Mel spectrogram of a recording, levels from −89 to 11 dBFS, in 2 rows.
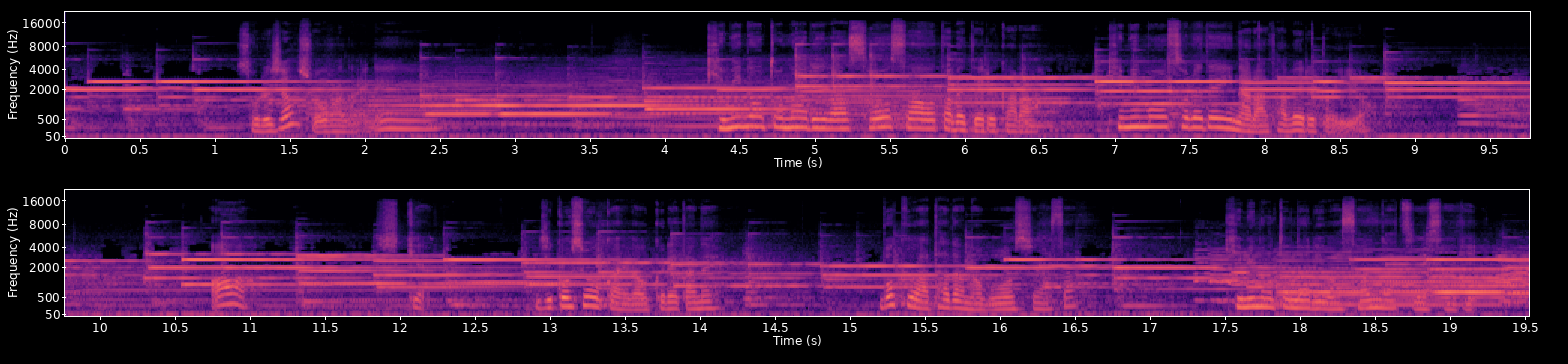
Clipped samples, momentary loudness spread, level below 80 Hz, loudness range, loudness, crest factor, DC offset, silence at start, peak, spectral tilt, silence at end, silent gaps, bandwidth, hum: under 0.1%; 8 LU; -48 dBFS; 4 LU; -22 LUFS; 16 dB; under 0.1%; 0 s; -8 dBFS; -3.5 dB/octave; 0 s; none; 17.5 kHz; none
